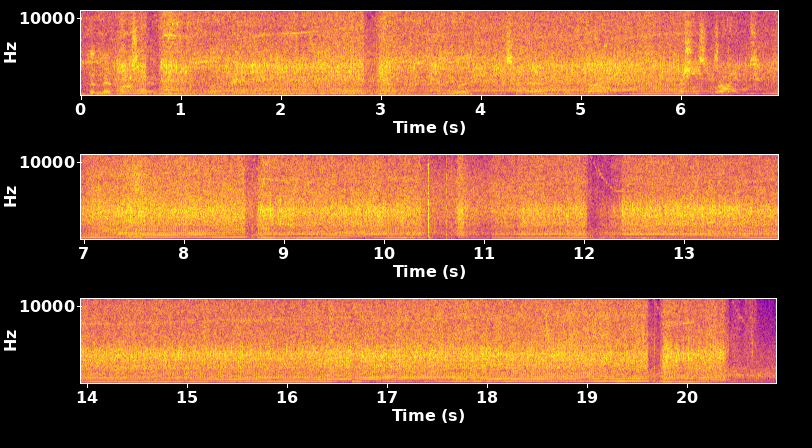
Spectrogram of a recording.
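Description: A sports car engine drops in pitch with each upshift.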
